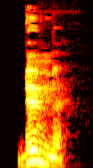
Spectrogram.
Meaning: first-person plural past historic of boire
- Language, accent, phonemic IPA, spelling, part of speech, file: French, Canada, /bym/, bûmes, verb, LL-Q150 (fra)-bûmes.wav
